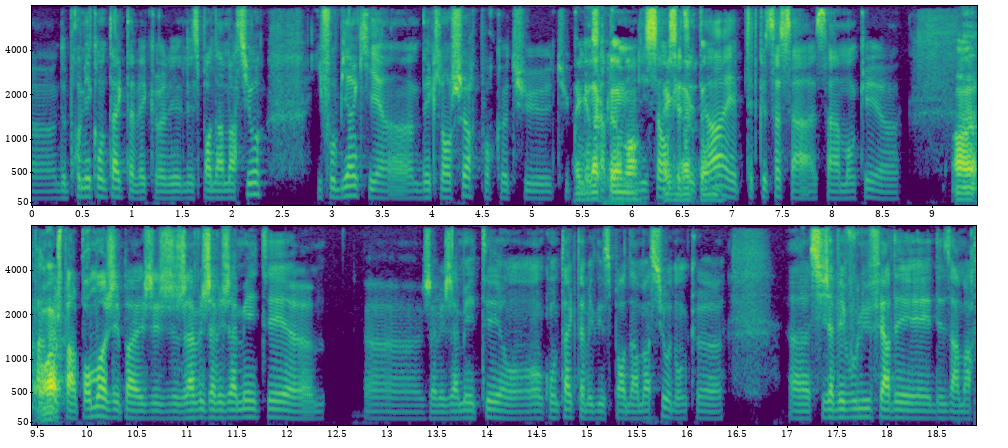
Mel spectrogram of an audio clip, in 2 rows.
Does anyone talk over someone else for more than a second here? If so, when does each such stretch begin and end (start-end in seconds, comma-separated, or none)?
5.5-7.0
